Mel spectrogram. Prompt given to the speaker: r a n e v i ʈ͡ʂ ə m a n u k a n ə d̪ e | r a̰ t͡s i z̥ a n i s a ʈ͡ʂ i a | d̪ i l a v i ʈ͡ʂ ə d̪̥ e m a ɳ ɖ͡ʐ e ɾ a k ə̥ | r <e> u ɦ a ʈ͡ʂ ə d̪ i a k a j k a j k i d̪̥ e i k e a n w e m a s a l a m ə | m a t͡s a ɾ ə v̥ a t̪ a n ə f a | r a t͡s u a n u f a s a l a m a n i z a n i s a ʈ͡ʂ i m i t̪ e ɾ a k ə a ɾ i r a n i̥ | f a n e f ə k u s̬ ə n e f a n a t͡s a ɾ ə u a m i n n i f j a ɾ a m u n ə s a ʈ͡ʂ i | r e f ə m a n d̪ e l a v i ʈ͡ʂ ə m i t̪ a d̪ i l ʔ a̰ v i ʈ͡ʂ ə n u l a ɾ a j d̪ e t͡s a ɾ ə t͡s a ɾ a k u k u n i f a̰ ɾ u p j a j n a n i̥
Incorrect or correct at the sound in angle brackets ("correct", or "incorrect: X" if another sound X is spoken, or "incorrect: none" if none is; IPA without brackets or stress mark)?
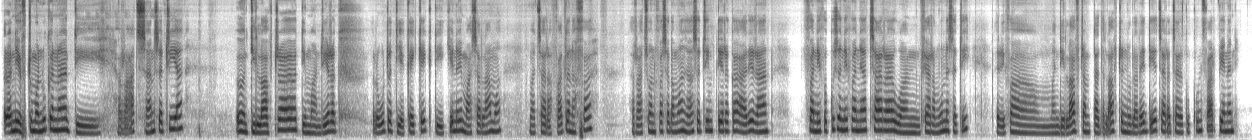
incorrect: a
